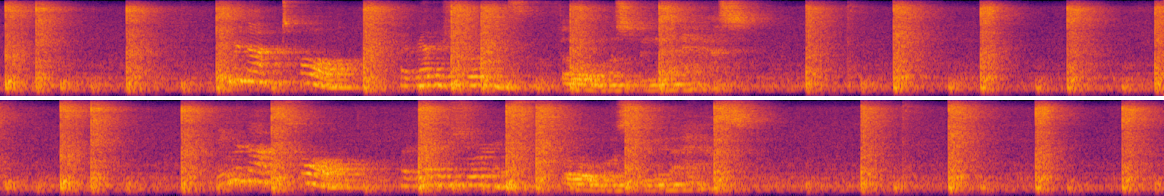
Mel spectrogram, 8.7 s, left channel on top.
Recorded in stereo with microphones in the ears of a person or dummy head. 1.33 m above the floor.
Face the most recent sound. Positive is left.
turn(degrees=70)  # may be behind; listen again after turning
